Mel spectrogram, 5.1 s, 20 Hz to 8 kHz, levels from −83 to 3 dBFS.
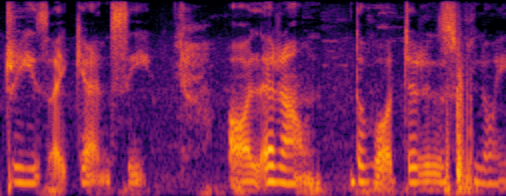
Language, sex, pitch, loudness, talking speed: English, female, 220 Hz, -17 LUFS, 120 wpm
